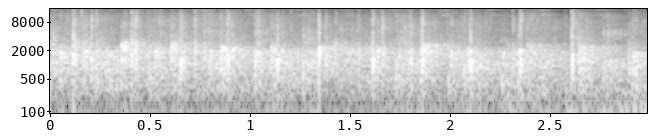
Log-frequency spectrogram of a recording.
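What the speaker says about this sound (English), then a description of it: "So just a round of applause for Dr. Ali." Audience applause for a panelist at a 2018 entrepreneurship panel in Washington, DC, a steady round of clapping from a conference crowd, fairly loud with no talk.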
